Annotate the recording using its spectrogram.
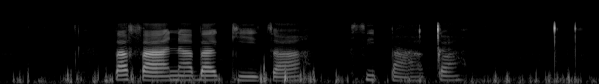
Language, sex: Swati, female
